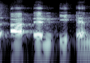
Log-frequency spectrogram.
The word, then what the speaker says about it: amin: Mau ibu tulis A-M-I-N jadi. Yang penting dibacanya amin.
